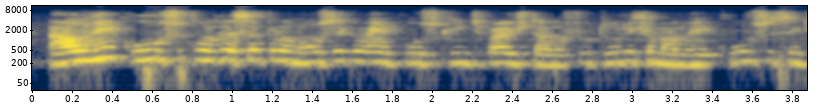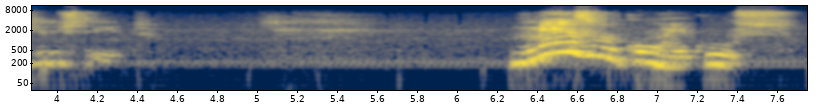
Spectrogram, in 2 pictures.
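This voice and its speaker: A man's voice: sits high, highs cut off. Brazilian male professor lecturing, distant. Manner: explanatory, asks rhetorical questions and checks in with students. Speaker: law professor. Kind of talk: live online lecture.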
